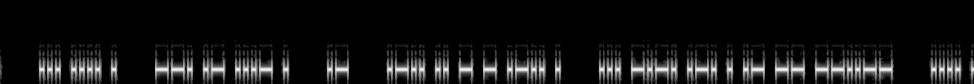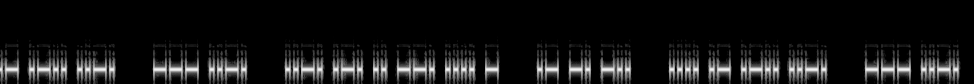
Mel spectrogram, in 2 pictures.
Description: Morse code, heard as a keyed tone, about 30 wpm, 700 Hz. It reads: SHE GAVE A LITTLE SCREAM, HALF OF FRIGHT AND HALF OF
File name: 10-Chapter-10 30 WPM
